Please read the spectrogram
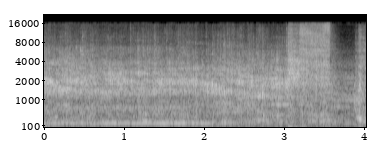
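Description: Aerosol can spraying with a steady hiss, a louder burst about three seconds in, as cream is sprayed onto a sleeping man's face.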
